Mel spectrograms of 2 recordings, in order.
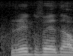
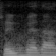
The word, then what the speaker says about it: RG Veda: This is Rig Veda by Clamp, and I know it's written as RG Veda, but Clamp themselves said that this was supposed to be pronounced as Rig Veda, so that's what I'm going to refer to this as.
